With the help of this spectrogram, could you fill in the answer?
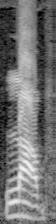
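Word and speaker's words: love: আবার ধরেন বলতে পারি লাভ। খেয়াল করেন ও লেটারকে আমরা আ উচ্চারণ করছি।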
